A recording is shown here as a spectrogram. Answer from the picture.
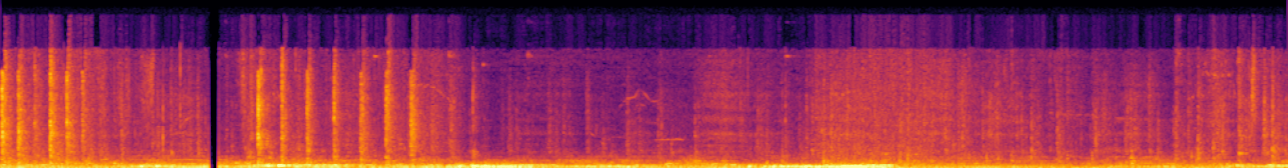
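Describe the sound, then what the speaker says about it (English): Pigeons, including a small brown roller, coo softly in a low, throaty murmur that rises in a few swells over a steady background hum, with no talking. "I haven't checked on our pigeon friends in a while."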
